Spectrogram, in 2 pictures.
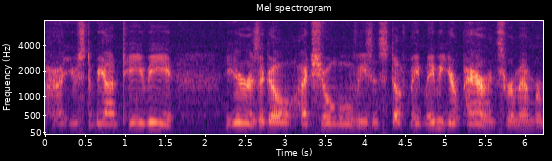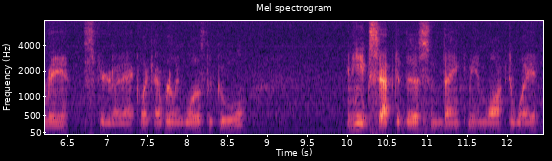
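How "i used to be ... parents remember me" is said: put-on elderly old man voice. Retelling answering a kid on Halloween, acting like the ghoul; old man voice. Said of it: "I put on kind of an old man voice".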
